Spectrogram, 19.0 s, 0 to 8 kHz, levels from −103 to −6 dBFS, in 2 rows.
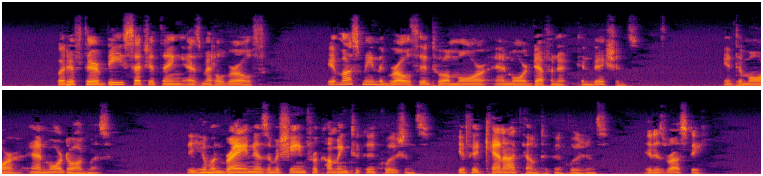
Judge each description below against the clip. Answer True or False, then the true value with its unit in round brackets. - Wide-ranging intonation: False (3.7 semitones)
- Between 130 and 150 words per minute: True (140 wpm)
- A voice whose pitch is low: True (115 Hz)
